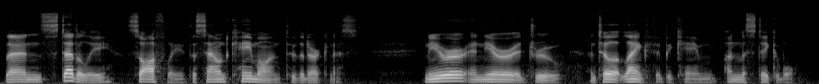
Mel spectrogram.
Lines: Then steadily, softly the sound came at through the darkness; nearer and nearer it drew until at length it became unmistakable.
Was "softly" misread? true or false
false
